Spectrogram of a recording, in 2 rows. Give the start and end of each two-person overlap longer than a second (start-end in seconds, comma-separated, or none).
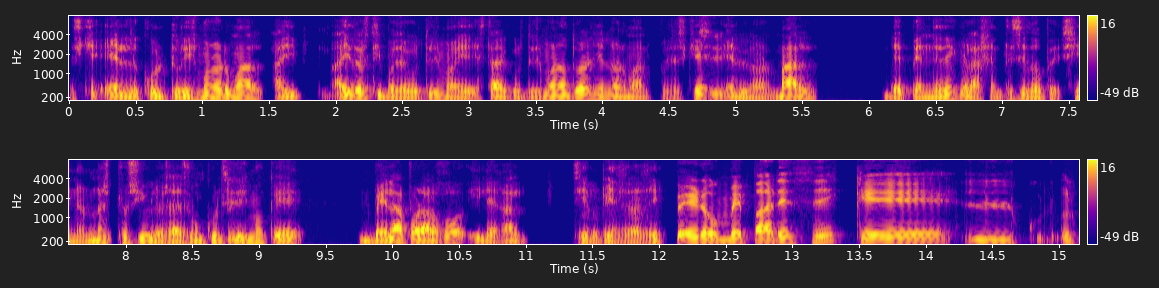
none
